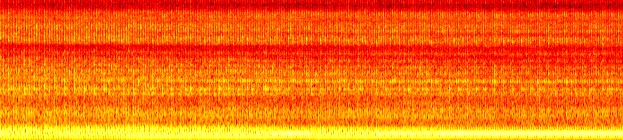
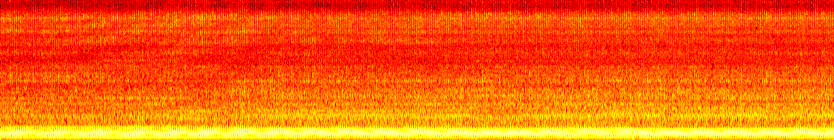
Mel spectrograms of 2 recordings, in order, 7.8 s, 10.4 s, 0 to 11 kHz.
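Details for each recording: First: 1941 Case SC tractor, first run in years: heavy, slow, lumpy idle about three beats a second, barely holding on; carburetor only halfway adjusted, idle set too low, fuel tank shaking loose. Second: 1941 Case SC tractor, run without coolant: slow steady low chug, even beat, no knocks or misses; carb still needs tuning, no fuel leaks, 30 lbs oil pressure, smooth healthy idle.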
